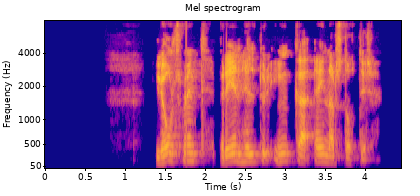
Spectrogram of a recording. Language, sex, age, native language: Icelandic, male, 60-69, Icelandic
